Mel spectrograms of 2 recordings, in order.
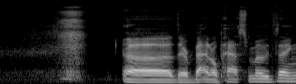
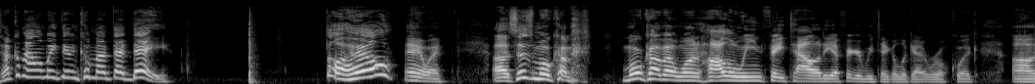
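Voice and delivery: ordinary talk

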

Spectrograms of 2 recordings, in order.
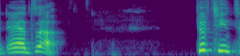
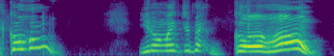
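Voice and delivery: rant; 7 semitones higher, 6 dB louder, slower than usual. Real, not acted. Ranting at complaining foreigners.

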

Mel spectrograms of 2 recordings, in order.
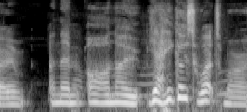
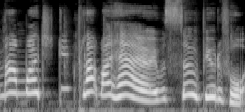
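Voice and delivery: put-on high, whiny little-girl voice, much higher; mock toddler complaint; 12 semitones higher than usual. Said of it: "It's like".

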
